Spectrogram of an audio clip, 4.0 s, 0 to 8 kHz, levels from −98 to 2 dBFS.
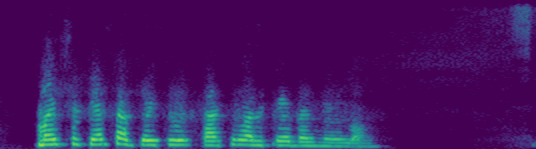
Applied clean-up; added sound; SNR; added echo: neural mask model Resemble Enhance denoiser.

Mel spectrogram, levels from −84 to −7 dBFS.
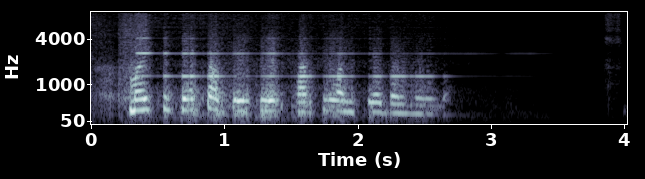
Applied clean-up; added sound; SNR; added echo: neural mask model RNNoise.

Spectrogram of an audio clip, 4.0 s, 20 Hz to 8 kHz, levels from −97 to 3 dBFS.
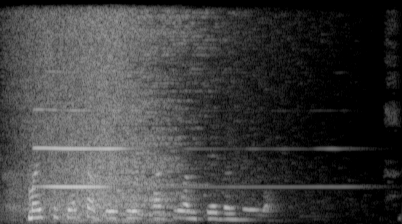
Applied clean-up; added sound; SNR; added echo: classical method log-MMSE.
